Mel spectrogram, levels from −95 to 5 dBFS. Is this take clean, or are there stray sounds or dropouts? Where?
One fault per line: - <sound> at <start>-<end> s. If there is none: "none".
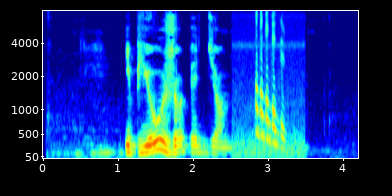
- chirp at 2.8-3.3 s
